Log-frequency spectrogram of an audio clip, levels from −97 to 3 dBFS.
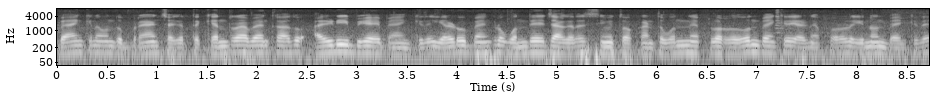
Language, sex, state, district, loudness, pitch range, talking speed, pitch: Kannada, male, Karnataka, Gulbarga, -19 LUFS, 110-125 Hz, 225 wpm, 115 Hz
